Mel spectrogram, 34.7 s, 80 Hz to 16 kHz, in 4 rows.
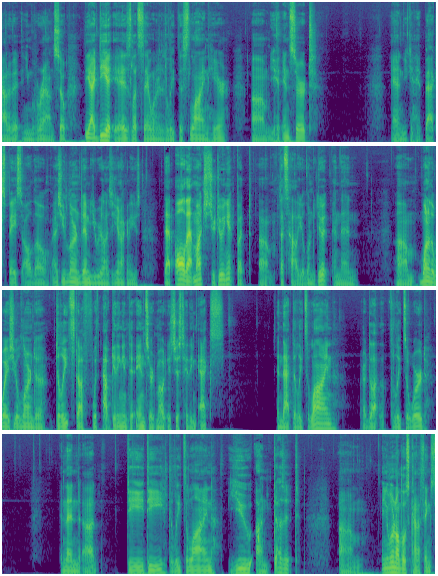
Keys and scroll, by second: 0.1-3.7 typing, 5.5 typing, 7.8-9.9 typing, 10.7 Delete, 11.0-19.1 typing, 21.2-24.6 typing, 25.9-27.2 typing, 28.3-29.1 typing, 30.4 typing, 32.8-34.7 typing.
